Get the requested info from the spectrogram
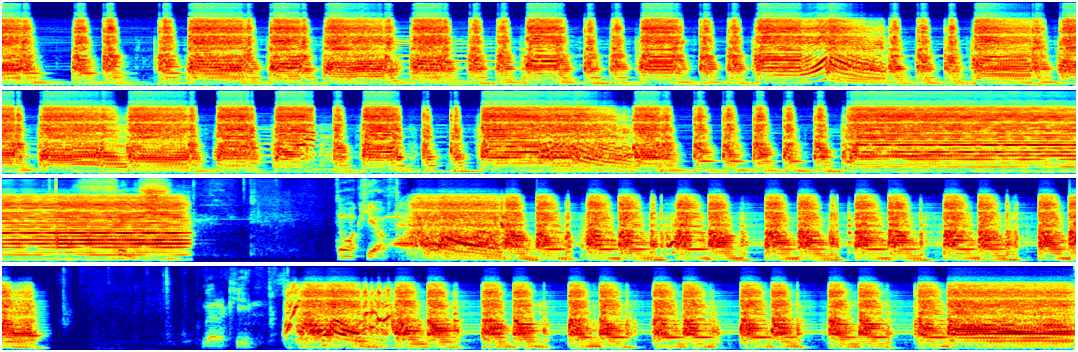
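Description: Ibanez electric guitar played with heavy distortion, a busy lead line with several falling slides. It stops for about a second a little past halfway, resumes, then stops again for a second or two before carrying on.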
